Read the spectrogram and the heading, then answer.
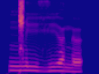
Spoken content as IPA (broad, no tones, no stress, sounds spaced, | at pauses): ŋ͡ǁ i ɣ i ə̯ n ə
